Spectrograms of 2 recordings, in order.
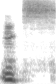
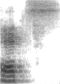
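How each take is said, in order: First: The letter name starts with an 'i' vowel. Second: The letter name starts with an 'e' vowel. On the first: This is how German speakers name the letter. The speaker calls it right. "সেটাকে তারা বলে ইক্স" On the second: This is the English way of naming the letter. The speaker calls it wrong. "আমরা ইংলিশে যে কি বলি, এক্স বলি না"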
